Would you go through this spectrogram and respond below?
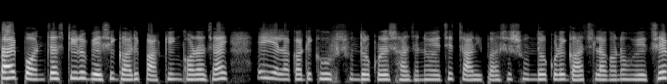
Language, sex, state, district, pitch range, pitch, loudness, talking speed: Bengali, female, West Bengal, Dakshin Dinajpur, 225-255 Hz, 235 Hz, -17 LUFS, 190 wpm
